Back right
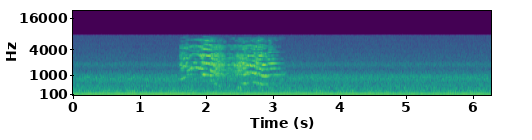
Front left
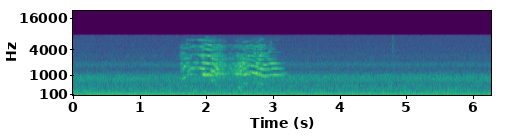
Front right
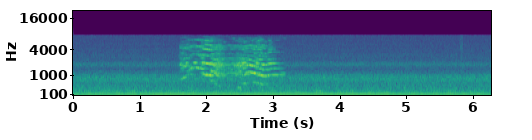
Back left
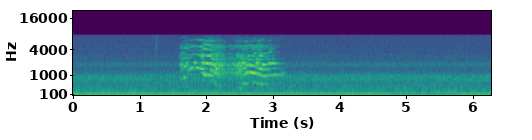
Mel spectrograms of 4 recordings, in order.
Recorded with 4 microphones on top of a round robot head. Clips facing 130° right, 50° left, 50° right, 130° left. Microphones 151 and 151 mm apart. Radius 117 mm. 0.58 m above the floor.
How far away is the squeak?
About 1.7 m.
